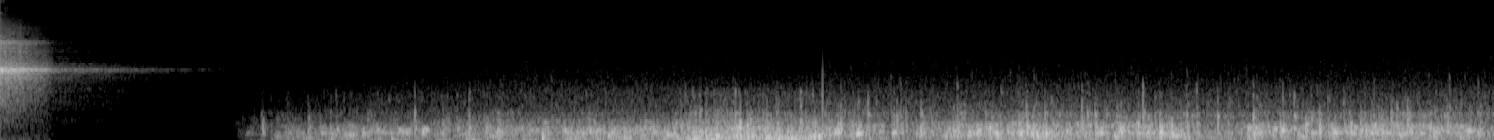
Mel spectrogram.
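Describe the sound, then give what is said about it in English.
A short bright chime rings, then after a brief pause a steady, fairly loud wash of flowing water from a Japanese river fills the scene with continuous bubbling and gurgling, with no voices. “Okay, conversation takes place at... 日本の川。 A Japanese river.”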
